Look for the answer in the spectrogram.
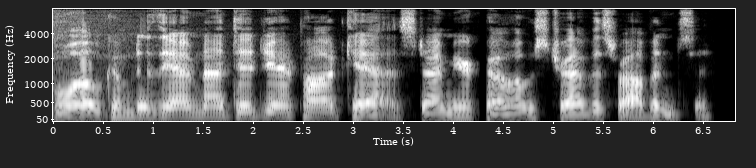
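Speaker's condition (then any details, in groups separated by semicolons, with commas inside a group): Parkinson's disease, young onset; diagnosed at 35, deep brain stimulation implant, non-rechargeable battery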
